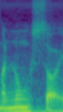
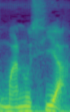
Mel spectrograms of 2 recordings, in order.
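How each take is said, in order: First: The word ends with an 'o' sound. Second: The word ends with an 'ia' sound. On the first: This is the Javanese way of saying it. "dalam bahasa Jawa kan bisa" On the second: This is the reading as written. "kalau dibaca benar ya bunyinya itu manusia"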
